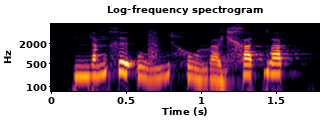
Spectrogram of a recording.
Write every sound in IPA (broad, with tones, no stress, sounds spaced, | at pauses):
ɲ a˧˥ ŋ x ɛ˧ ʔ o˨˩ v i˧˥ h o˨˩ ɹ a˨˩˨ j x a˦˥ t̚ w a˦˥ k̚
